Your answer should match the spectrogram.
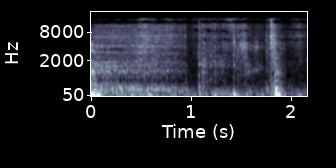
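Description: Faint papery rustle of baseball trading cards being shuffled through by hand, with a few light ticks in the second half as cards slide and are set down.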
